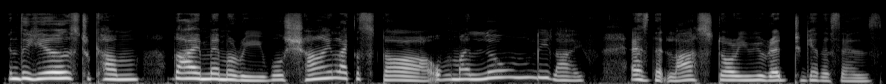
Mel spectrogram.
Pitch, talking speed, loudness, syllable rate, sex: 225 Hz, 160 wpm, -17 LUFS, 4.1 syllables/s, female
